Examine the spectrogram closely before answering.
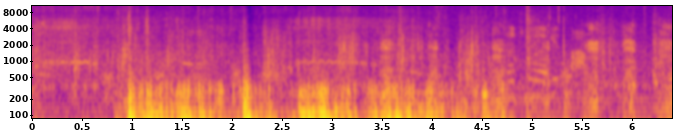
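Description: Pigs grunt and snuffle close by.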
